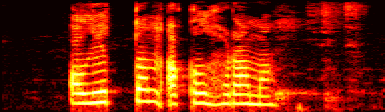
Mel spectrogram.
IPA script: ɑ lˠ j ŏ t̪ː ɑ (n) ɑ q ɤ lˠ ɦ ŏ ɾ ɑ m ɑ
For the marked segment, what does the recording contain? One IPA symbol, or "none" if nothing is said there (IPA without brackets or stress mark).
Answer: n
